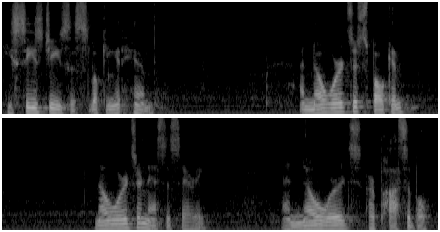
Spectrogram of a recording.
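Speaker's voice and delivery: preacher goes quiet as Jesus looks at Peter, hushed. A narrator's reading. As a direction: let the voice drop into stillness. Hushed moment of Jesus' gaze.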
